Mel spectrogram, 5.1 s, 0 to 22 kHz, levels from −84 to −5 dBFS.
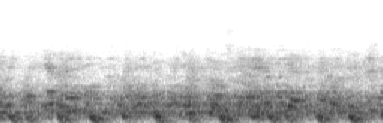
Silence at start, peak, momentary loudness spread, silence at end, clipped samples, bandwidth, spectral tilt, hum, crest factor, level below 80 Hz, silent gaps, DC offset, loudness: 0 s; -14 dBFS; 3 LU; 0 s; under 0.1%; 5 kHz; -10.5 dB/octave; none; 14 dB; -48 dBFS; none; under 0.1%; -29 LUFS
